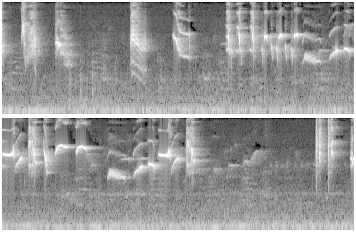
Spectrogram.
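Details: Kept oriental magpie-robin singing to provoke rival birds. The song is varied and whistled, with sweeping and rising notes, sharp chips, and bursts of rapid phrases separated by short pauses. The background is quiet.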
